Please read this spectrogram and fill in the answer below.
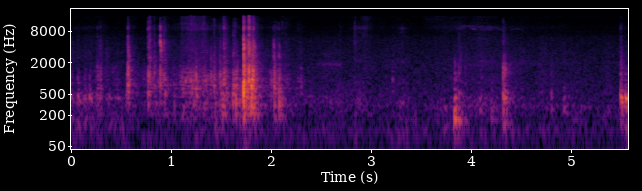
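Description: Figurine chess pieces being handled and set down on a folding chessboard: a rustle with a sharp knock about two seconds in, then a few light taps.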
